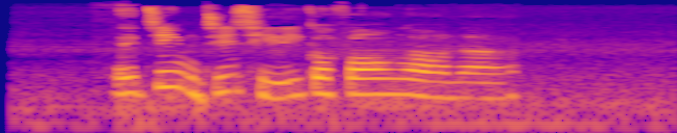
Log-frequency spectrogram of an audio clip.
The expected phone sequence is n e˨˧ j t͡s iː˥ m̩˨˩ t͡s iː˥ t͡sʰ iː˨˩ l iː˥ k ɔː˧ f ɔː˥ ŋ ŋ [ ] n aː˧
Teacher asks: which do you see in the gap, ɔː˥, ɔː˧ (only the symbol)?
ɔː˧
